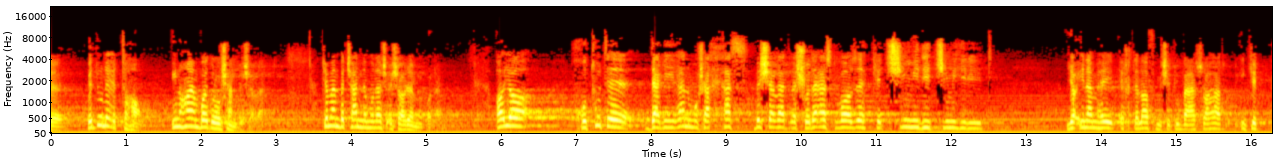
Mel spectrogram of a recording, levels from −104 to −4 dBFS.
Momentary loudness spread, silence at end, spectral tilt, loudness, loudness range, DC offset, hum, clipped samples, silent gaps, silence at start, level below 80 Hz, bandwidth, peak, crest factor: 20 LU; 0 s; -4 dB/octave; -19 LUFS; 4 LU; under 0.1%; none; under 0.1%; none; 0 s; -38 dBFS; 10 kHz; 0 dBFS; 20 dB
